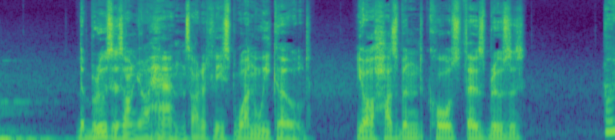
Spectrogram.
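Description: A man speaks calmly and clearly up close.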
